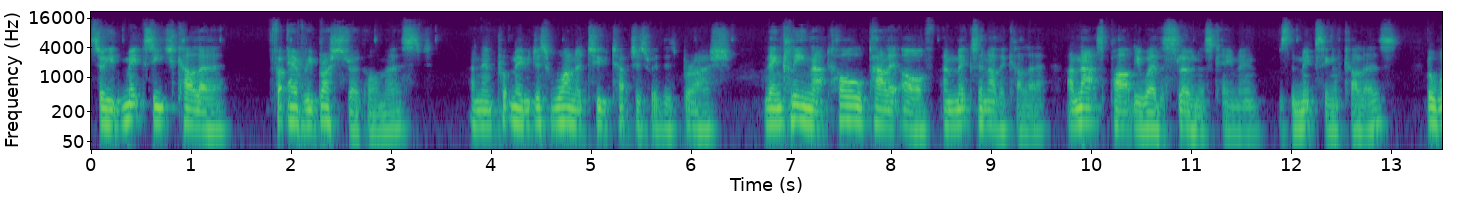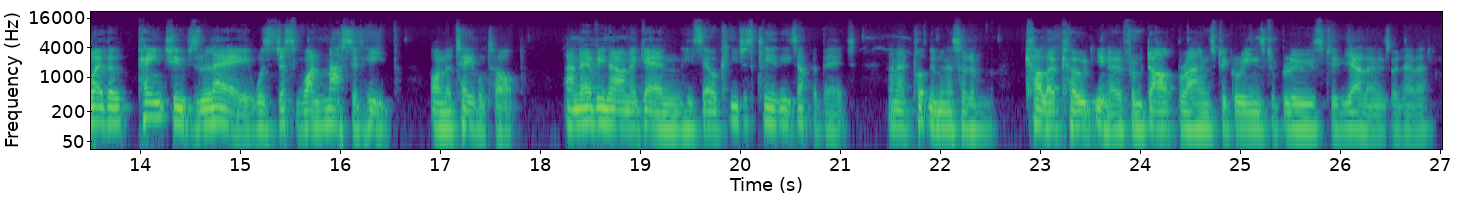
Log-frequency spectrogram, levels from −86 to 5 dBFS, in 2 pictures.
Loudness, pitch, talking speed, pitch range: -22 LUFS, 105 Hz, 220 wpm, 95-120 Hz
